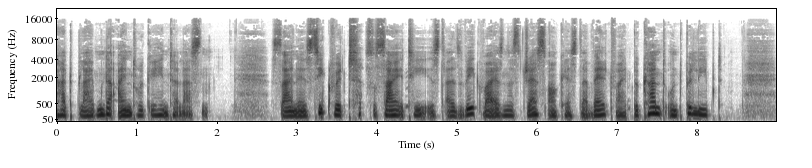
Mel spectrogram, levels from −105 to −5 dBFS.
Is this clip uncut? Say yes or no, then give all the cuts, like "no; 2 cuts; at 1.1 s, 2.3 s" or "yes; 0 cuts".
yes; 0 cuts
